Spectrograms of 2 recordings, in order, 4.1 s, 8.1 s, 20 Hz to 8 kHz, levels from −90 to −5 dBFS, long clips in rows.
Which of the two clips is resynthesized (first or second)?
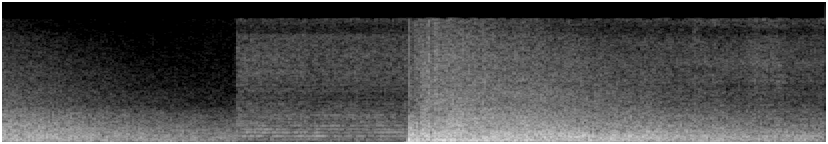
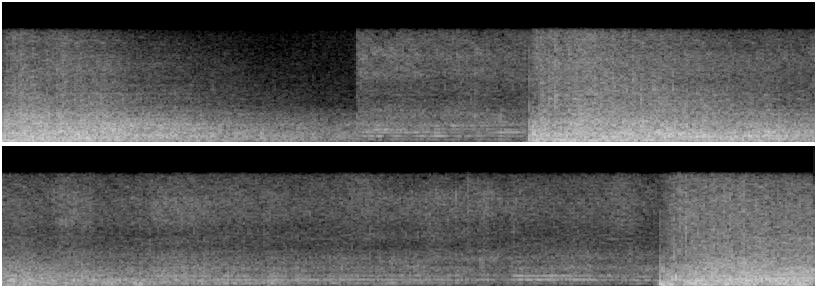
second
